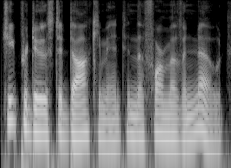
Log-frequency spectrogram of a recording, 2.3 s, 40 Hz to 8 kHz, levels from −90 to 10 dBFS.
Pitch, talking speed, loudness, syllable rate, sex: 105 Hz, 260 wpm, -17 LUFS, 6.4 syllables/s, male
